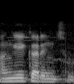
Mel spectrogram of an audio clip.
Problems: constant background noise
